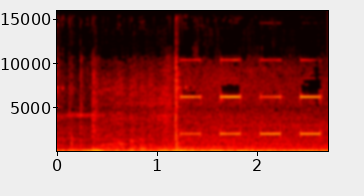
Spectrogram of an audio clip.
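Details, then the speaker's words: 2007 Mercedes GL450 V8 after fixing cylinder eight misfire (bad ECU replaced, then a not-fully-connected injector connector reconnected): starts and settles into smooth even idle with steady chime; runs clean. "We're looking good. And it feels good."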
